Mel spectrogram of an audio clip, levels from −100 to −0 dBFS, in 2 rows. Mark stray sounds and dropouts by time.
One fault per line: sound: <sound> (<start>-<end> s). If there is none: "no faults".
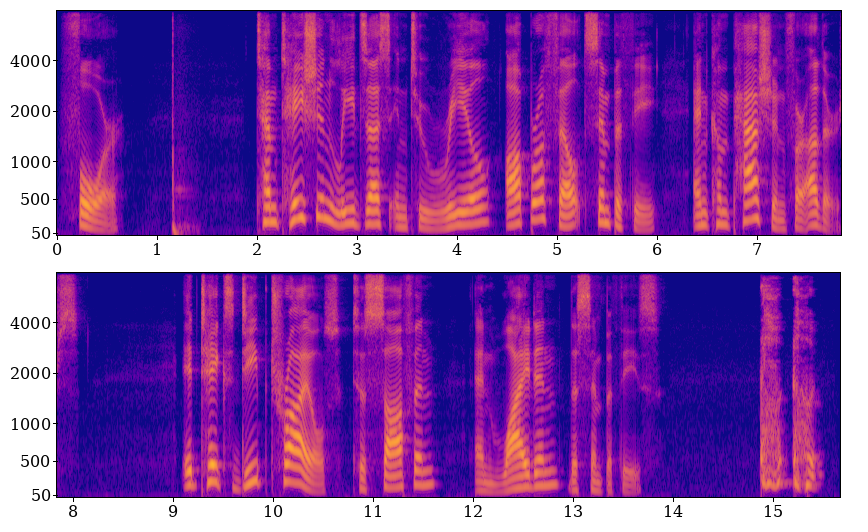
sound: thud (1.1-1.5 s)
sound: cough (14.9-15.5 s)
